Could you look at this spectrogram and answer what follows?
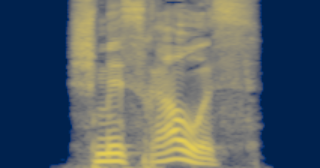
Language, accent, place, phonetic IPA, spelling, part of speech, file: German, Germany, Berlin, [ˌʃmɪs ˈʁaʊ̯s], schmiss raus, verb, De-schmiss raus.ogg
- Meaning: first/third-person singular preterite of rausschmeißen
